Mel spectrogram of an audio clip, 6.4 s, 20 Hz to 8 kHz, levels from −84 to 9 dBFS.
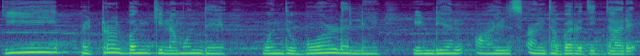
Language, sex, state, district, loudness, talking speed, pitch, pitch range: Kannada, male, Karnataka, Bangalore, -16 LUFS, 95 wpm, 170 Hz, 160-185 Hz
